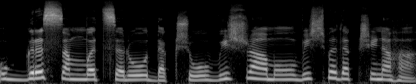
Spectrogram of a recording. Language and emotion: Kannada, neutral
